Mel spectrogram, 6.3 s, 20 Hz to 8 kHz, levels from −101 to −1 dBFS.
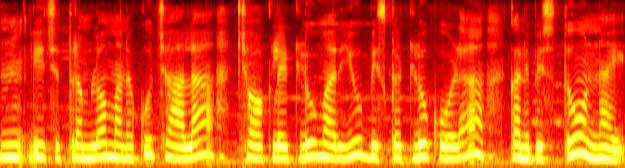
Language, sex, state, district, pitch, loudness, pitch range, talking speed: Telugu, female, Andhra Pradesh, Guntur, 220 Hz, -15 LUFS, 210-235 Hz, 125 wpm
